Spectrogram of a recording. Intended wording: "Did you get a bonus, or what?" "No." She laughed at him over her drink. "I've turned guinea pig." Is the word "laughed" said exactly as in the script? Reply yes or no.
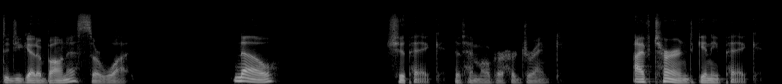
no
